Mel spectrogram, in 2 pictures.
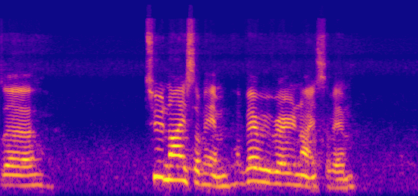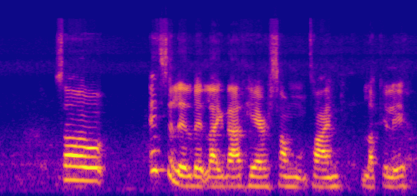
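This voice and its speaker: A Norwegian woman with a mid-range voice chats casually while crocheting live, rambling a little and answering viewers' questions; the rough recording carries a slight hiss or hum. She's a crochet vlogger and teacher, chatty and self-correcting, at her home in Spain with crickets outside.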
